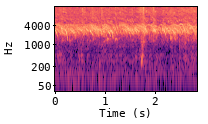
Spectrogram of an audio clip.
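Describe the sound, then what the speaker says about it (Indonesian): A flock of about 600 hungry chickens clucks and chatters continuously, a dense busy chorus of many birds close by, with no talking. "Ini kebetulan ayam saya sudah lapar, jadi saya mau tunjukkan ini pakan ini"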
